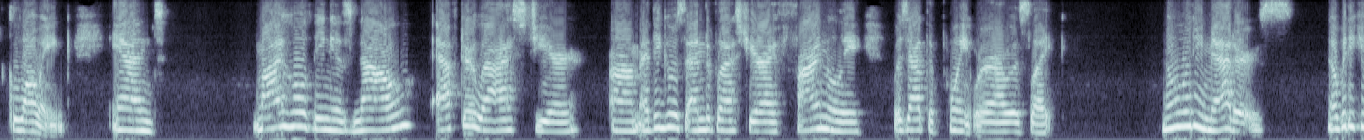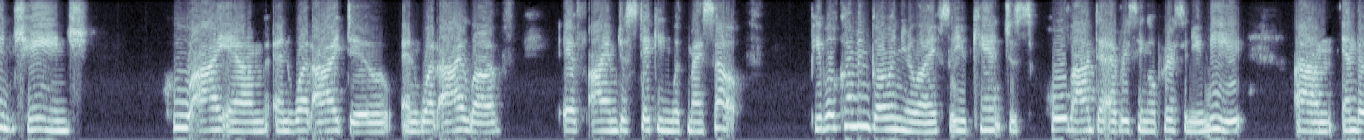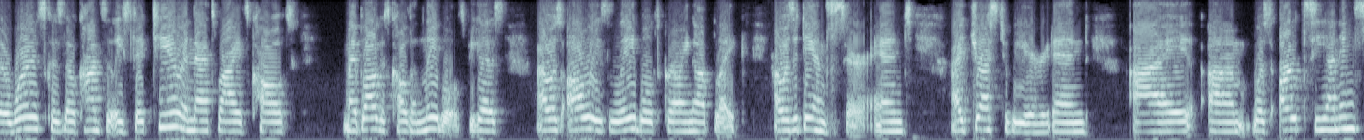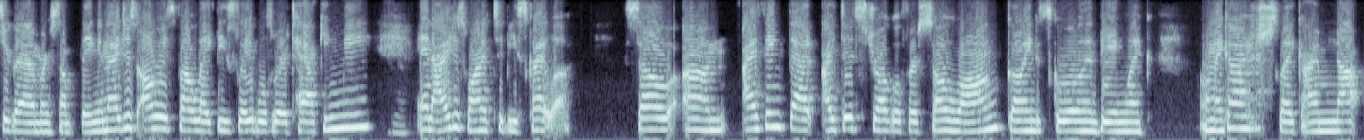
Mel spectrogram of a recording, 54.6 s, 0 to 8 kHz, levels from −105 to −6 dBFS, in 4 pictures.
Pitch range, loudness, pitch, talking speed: 205-240 Hz, -17 LUFS, 220 Hz, 175 wpm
